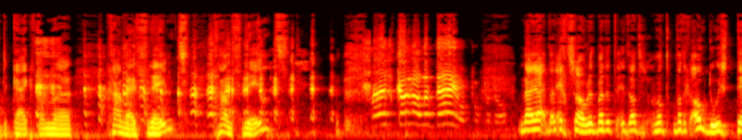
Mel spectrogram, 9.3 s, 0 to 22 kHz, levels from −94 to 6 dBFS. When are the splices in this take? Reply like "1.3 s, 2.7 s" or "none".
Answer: 2.9 s, 4.6 s, 6.9 s, 7.7 s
